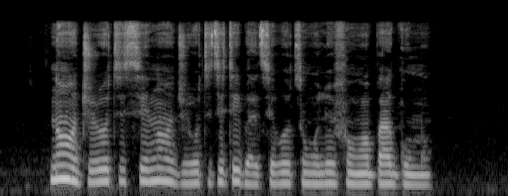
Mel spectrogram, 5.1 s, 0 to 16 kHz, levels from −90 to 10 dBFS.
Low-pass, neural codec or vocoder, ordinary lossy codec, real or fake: 10.8 kHz; none; none; real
